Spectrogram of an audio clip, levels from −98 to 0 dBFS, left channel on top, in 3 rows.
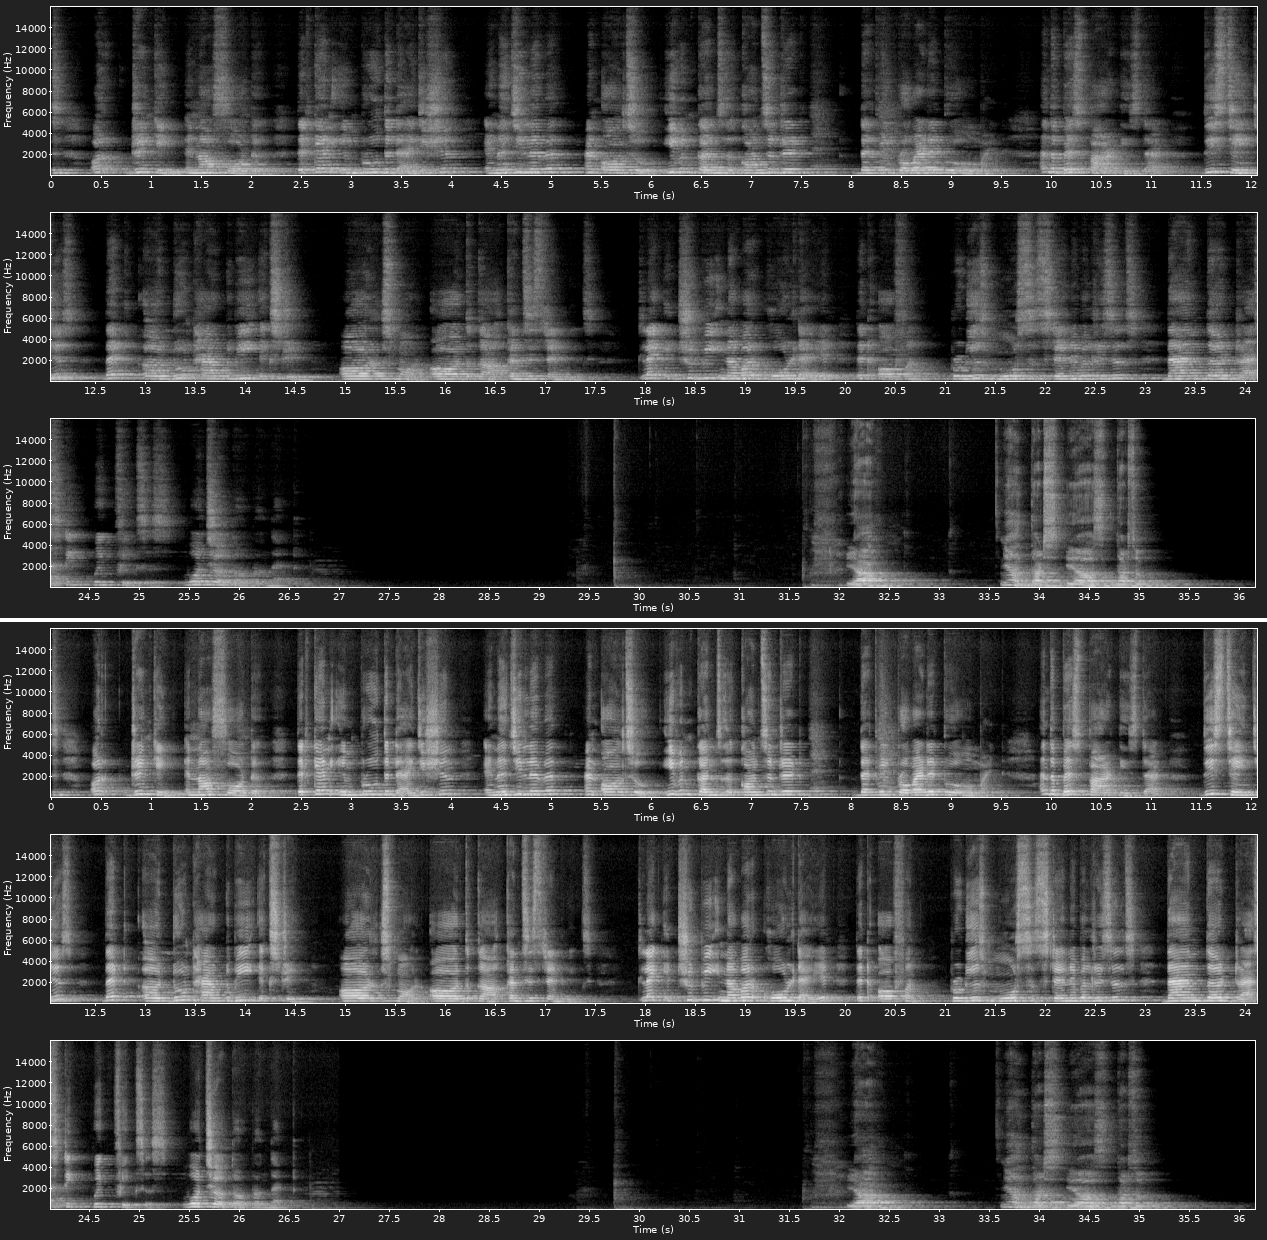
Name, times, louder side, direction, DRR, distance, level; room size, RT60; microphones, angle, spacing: voice 1, 0.0-4.1 4.3-7.7 8.0-9.4 9.9-11.1 11.5-12.3 12.6-14.6 14.9-17.3 17.9-20.8 21.1-26.4, right 6 dB, 85° right, 9 dB, 0.3 m, -24 dB
voice 2, 31.7-32.5 33.6-35.0, left 2 dB, 55° left, 4 dB, 0.5 m, -26 dB
5.2 x 2.1 x 2.4 m, 1.1 s
head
